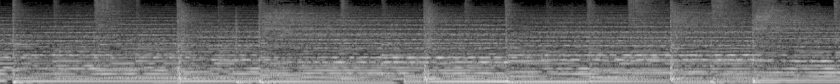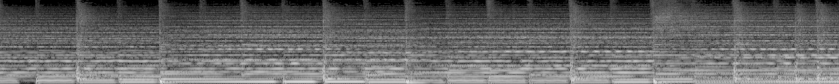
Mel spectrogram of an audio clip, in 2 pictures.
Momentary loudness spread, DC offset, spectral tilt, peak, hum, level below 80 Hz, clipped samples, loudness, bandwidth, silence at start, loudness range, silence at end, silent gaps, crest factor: 4 LU; under 0.1%; -4.5 dB/octave; 0 dBFS; none; -32 dBFS; under 0.1%; -15 LUFS; over 20 kHz; 0 s; 2 LU; 0 s; none; 14 dB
